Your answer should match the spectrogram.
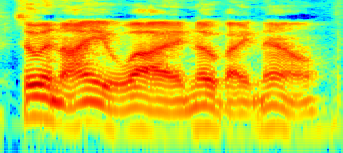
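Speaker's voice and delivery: "Iowa" and "now" punched loud in a march beat; loud, percussive march-rhythm demonstration. Shown as a demonstration. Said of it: "you go from that march rhythm".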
